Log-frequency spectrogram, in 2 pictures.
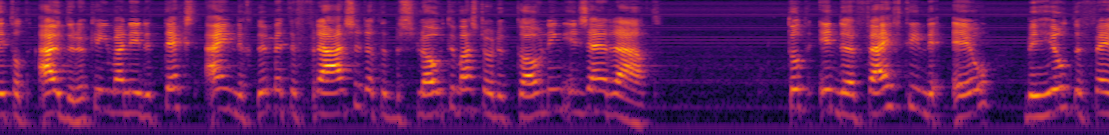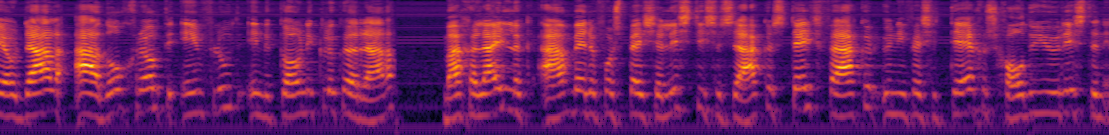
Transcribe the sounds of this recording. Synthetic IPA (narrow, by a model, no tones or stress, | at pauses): ɪtɔtœɥ̚drɵkɪŋʋanɪːɹdətɛkstʔɛjndəχdəmɛt̚dəfraːzədɑtət̚bəslowtənʋɑzdʊːɹdəkownɪŋɪnzɛjnraːt | tɔtɪndəvɛjftindəeːw | bəɦilˠt̚dəfejodaːləʔaːdəlˠχrowtəʔɪnvlutɪndəkownɪŋkləkəraːt | maːrχəlɛjdələkaːnʋɛɹdəvʊːɹspejʃalɪstisəzaːkənstejtsfaːkərynivɛɹsitɛːrχəsχolˠdəjyːrɪstən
